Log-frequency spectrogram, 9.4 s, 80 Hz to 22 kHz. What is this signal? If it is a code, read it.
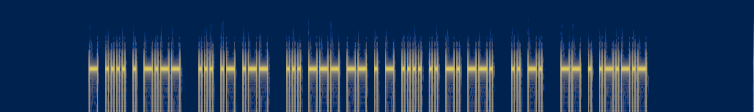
Morse code, heard as a keyed tone, about 34 wpm, 700 Hz. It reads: THEY SAW SOMETHING IN ME.
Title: Sentences from Top 600 Words 35wpm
